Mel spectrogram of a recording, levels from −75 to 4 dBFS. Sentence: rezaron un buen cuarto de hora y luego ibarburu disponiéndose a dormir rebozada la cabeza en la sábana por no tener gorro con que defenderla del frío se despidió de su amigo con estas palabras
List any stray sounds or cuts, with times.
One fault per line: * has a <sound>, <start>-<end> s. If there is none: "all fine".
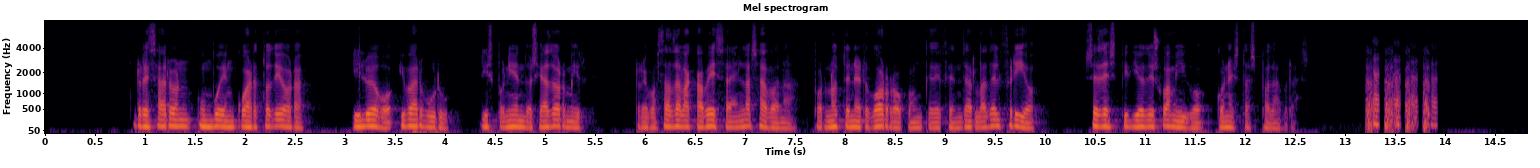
* has a laugh, 13.2-13.9 s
